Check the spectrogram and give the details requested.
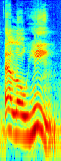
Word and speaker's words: Elohim: When we say God's name, Eloi, or some pronounce it Elah, all right, in Genesis, it's Elohim.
